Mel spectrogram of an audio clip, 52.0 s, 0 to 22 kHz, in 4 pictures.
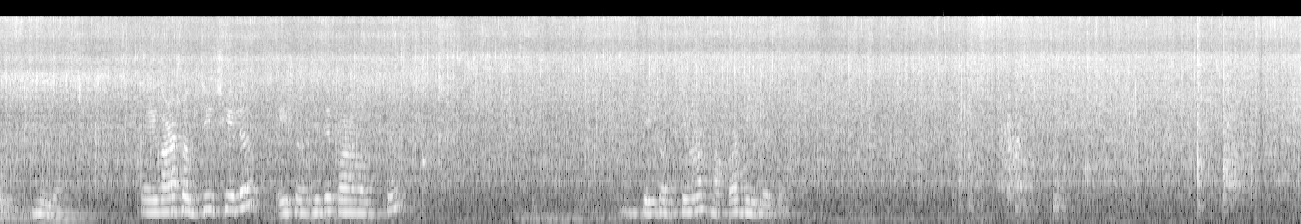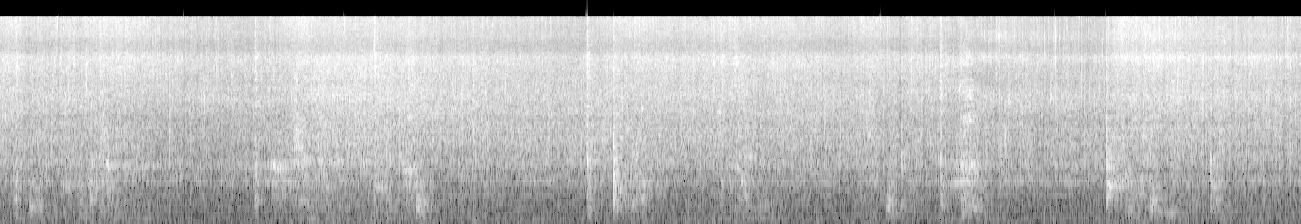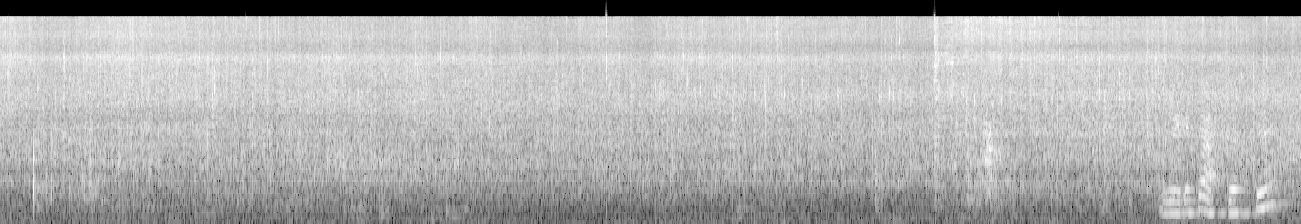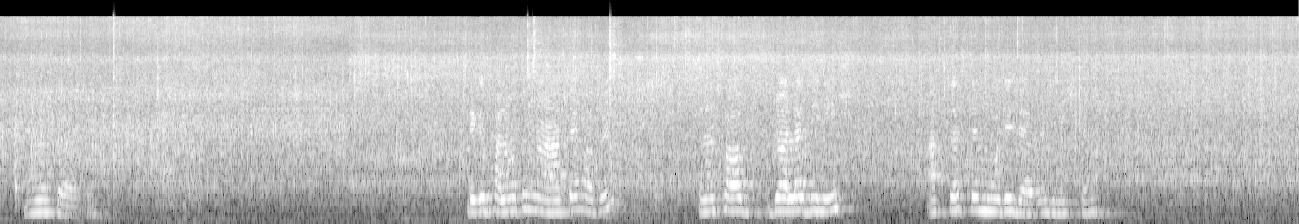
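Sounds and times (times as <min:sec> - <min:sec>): vegetables sizzling in hot oil: 0:00.0 - 0:52.0
metal spoon scraping a pan: 0:09.5 - 0:14.7, 0:15.5 - 0:17.6, 0:18.9 - 0:21.0, 0:21.7 - 0:23.2, 0:24.0 - 0:25.6, 0:34.8 - 0:36.4.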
